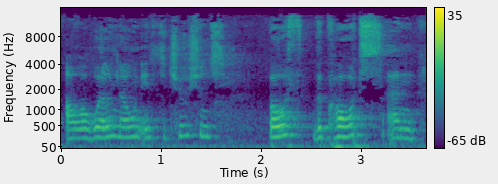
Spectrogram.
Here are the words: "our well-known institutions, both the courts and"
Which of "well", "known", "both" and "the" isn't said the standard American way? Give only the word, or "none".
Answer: none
